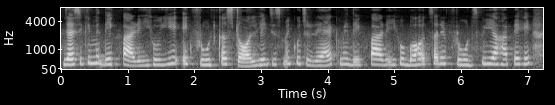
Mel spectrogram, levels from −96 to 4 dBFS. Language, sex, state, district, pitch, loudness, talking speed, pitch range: Hindi, female, Bihar, Katihar, 260 Hz, -18 LUFS, 230 wpm, 245-280 Hz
